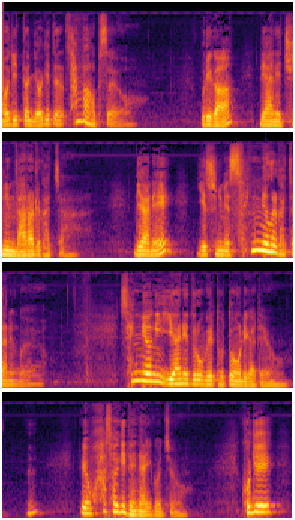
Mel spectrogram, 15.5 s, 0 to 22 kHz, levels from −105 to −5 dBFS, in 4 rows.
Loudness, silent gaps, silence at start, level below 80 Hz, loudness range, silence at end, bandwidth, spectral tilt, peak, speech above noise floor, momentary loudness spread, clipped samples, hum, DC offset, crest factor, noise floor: -18 LUFS; none; 0 s; -50 dBFS; 5 LU; 0.25 s; 15.5 kHz; -6 dB/octave; 0 dBFS; 45 dB; 19 LU; under 0.1%; none; under 0.1%; 18 dB; -62 dBFS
